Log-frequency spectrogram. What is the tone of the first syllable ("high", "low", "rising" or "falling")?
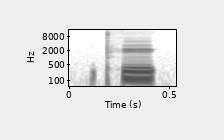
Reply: high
